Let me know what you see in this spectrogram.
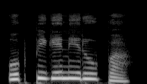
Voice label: "ಒಪ್ಪಿಗೆನಿರೂಪ", Kannada

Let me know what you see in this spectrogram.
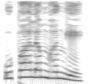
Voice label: "ಉಪಾಲಂಭಂಗೆಯ್", Kannada

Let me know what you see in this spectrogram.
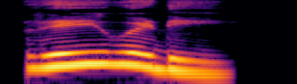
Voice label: "ರೂವಿಡು", Kannada

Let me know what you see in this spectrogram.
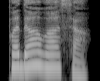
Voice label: "ಪದಾವಾಸ", Kannada; padāvāsa; noun

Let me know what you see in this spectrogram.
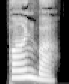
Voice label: "ಪಾಣ್ಬ", Kannada

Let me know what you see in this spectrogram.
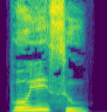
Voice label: "ಪಯಸ್ಸು", Kannada

